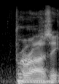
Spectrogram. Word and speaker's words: Perazzi: Did I say that right? Perazzi. – Perazzi. It depends on what part of the country you're from.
